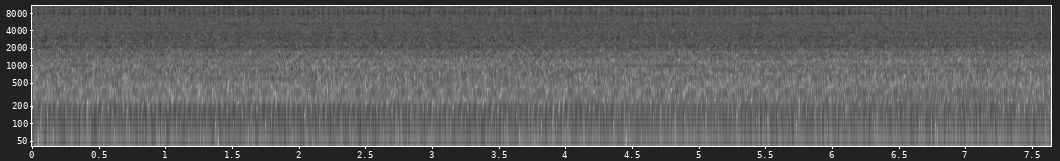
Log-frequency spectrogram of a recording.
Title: 2008 Silverado Exhaust Leak or Knock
